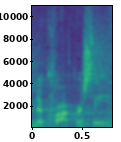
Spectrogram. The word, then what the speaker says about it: necrocracy: title of the show necrocracy lines with democracy except no one knows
